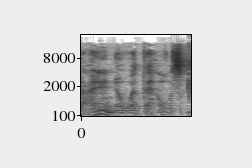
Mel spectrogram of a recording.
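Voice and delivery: ordinary delivery, nothing marked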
